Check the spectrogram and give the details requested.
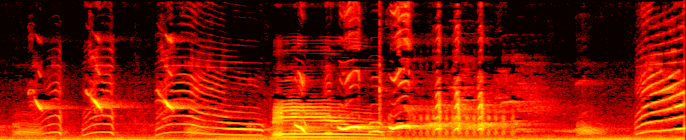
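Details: Poksay Hongkong, or masked laughingthrush, a caged songbird dancing to catch a female's attention, gives down-curved whistled notes at intervals, a noisy jumbled middle section with clear rising whistles, and a final arched note; steady hum behind.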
